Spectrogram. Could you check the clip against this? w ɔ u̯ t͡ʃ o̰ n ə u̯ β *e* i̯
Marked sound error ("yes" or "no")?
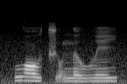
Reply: no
